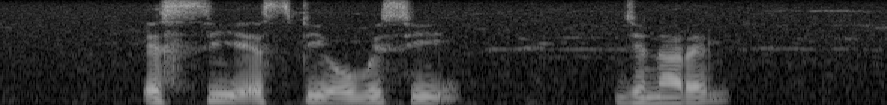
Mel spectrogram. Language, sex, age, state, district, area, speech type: Santali, male, 30-45, West Bengal, Malda, rural, spontaneous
